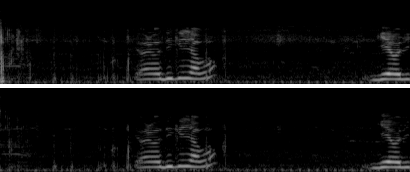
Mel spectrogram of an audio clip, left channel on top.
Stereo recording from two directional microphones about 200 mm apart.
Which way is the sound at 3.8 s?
40° right (ahead or behind).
